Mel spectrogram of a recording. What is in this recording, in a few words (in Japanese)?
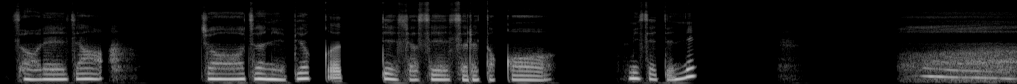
右からカウントダウン, SE控えめ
